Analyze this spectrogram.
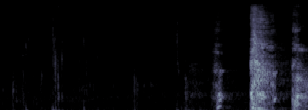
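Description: A person clears their throat in a rough, breathy series of bursts, faint and scattered at first, then a few loud, harsh rasps near the end, with no speech during it.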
